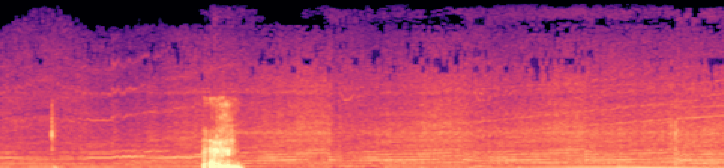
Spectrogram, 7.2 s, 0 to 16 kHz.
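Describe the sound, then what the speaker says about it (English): A video-game F1 race car at full throttle produces a steady, buzzing engine drone with rising harmonic whine over the few seconds, plus a brief sharp burst of noise early on; no talk. "Full throttle so I can get ahead of this car that's coming out of the pits."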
